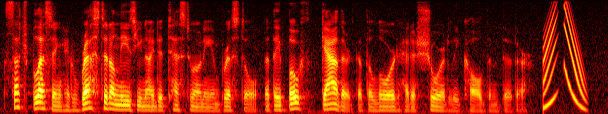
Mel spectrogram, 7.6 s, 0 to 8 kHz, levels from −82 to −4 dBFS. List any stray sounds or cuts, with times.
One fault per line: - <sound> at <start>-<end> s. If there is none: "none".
- chirp at 6.8-7.4 s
